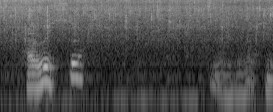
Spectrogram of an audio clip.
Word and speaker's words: harissa: I'm going to pop on a bit more seasoning of Parisha. I think it's called pronounced like that, I'm not too sure. It's pronounced Harissa.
